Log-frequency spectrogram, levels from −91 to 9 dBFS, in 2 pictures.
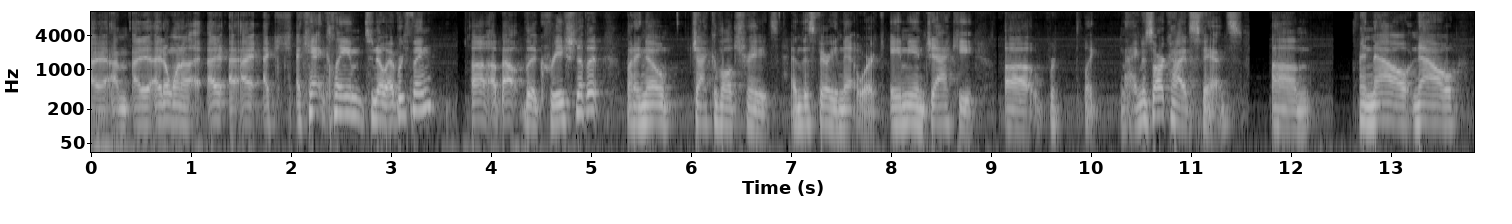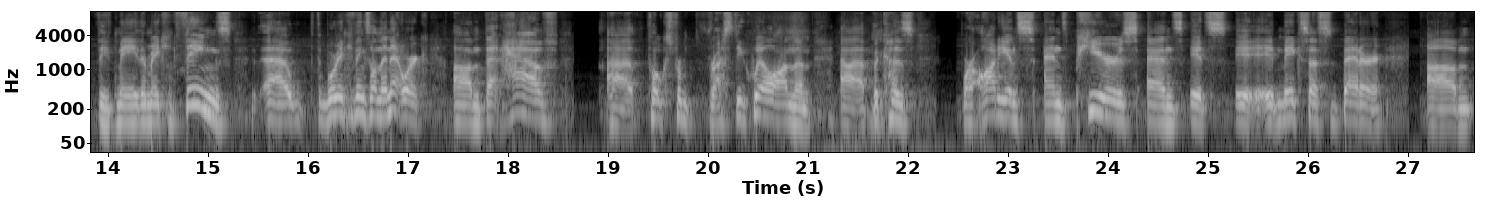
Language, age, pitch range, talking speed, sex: English, 20-39, 110-135 Hz, 170 wpm, male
